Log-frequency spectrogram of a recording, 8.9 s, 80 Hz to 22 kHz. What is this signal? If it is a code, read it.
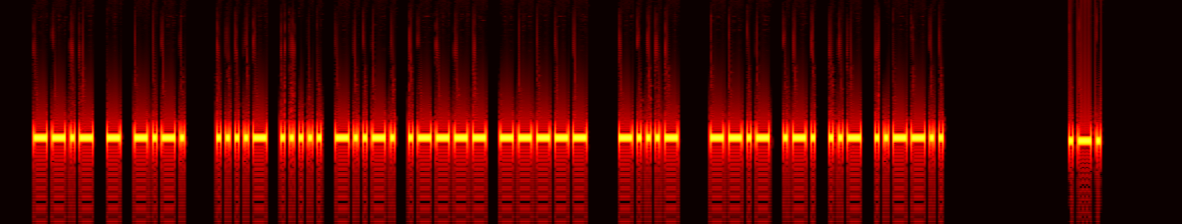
Morse code, heard as a keyed tone, about 36 wpm, 700 Hz. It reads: QTC 45/10 <BT> QRU? R
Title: Worked All Europe DX Contest - QTC Exchange - 35wpm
